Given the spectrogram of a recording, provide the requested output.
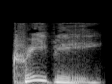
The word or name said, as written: creepiness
